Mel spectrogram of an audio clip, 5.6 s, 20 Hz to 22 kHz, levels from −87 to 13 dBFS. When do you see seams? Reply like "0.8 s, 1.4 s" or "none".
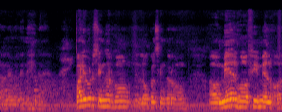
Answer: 1.5 s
